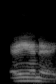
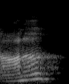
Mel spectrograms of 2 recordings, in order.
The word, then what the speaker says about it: ANA: the anna inspiration lpga ana you pronounced it wrong it's not the anna no it's a a i thought it was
